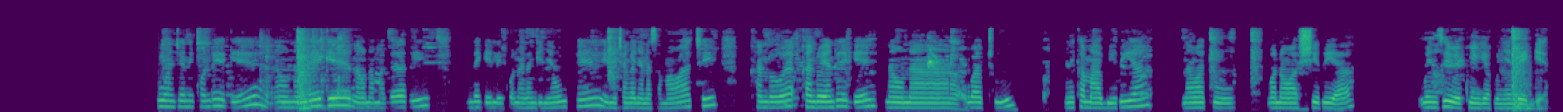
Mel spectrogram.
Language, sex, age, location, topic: Swahili, female, 25-35, Mombasa, government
